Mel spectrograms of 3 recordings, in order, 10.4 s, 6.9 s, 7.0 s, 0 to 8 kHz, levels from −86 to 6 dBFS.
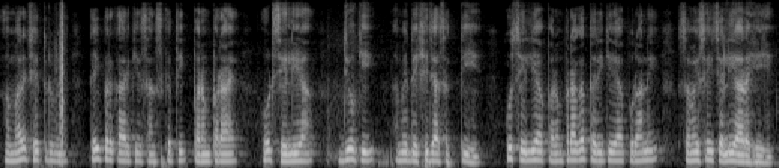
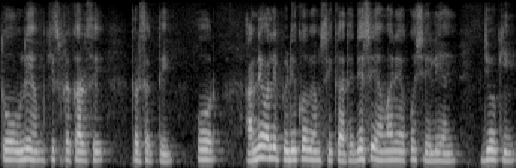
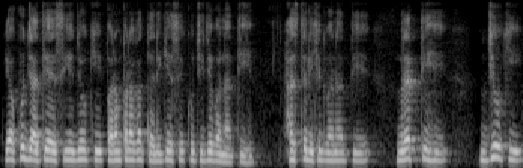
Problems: constant background noise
